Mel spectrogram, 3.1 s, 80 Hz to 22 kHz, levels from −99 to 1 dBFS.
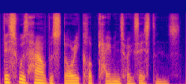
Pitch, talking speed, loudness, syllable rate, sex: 115 Hz, 175 wpm, -17 LUFS, 4.6 syllables/s, male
